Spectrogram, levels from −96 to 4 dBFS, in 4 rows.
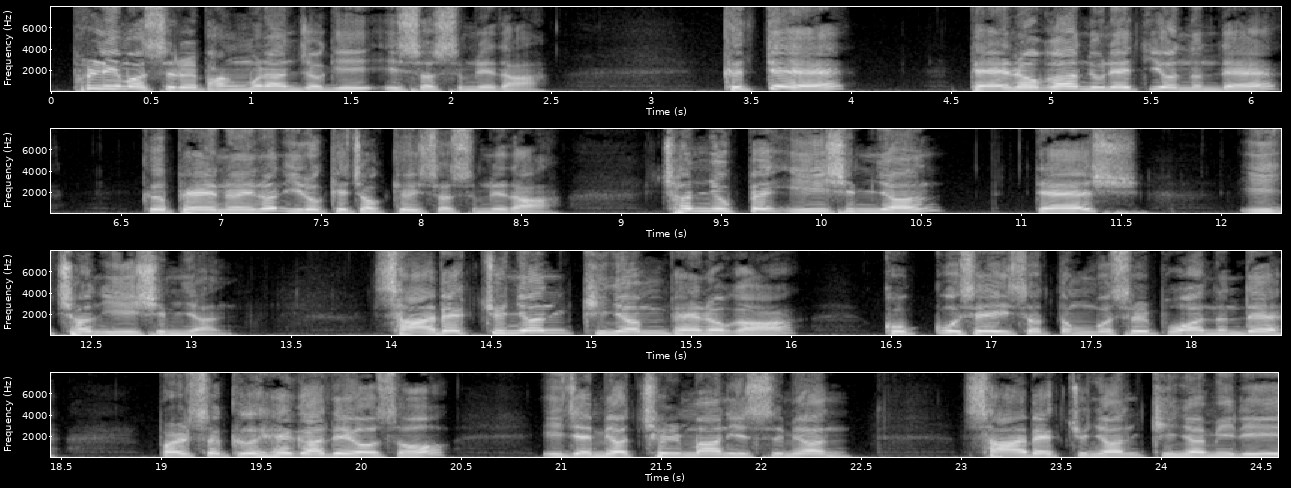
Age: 40-59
